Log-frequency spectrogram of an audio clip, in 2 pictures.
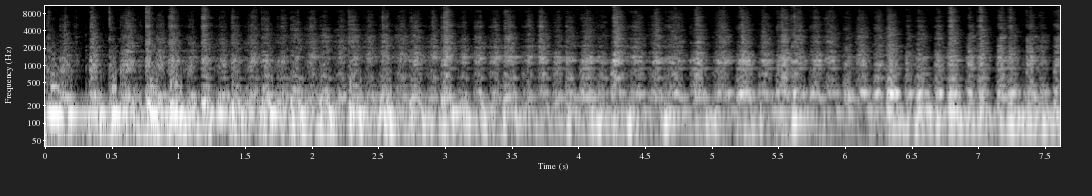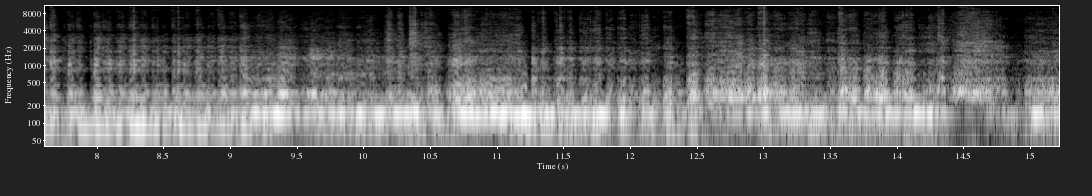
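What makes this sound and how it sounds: Fingernails scratch and fingertips tap across a dark wood-grain laminate portable table top, including its edge. The result is a steady, low, rubbing drone with a pitch near 141 Hz, broken by many short, dull taps that fade quickly.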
